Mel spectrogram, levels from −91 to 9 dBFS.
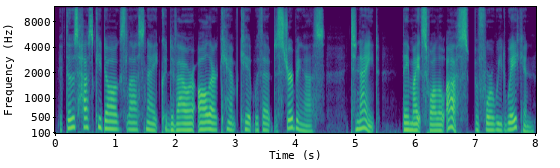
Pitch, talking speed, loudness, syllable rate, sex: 175 Hz, 180 wpm, -17 LUFS, 4.9 syllables/s, female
